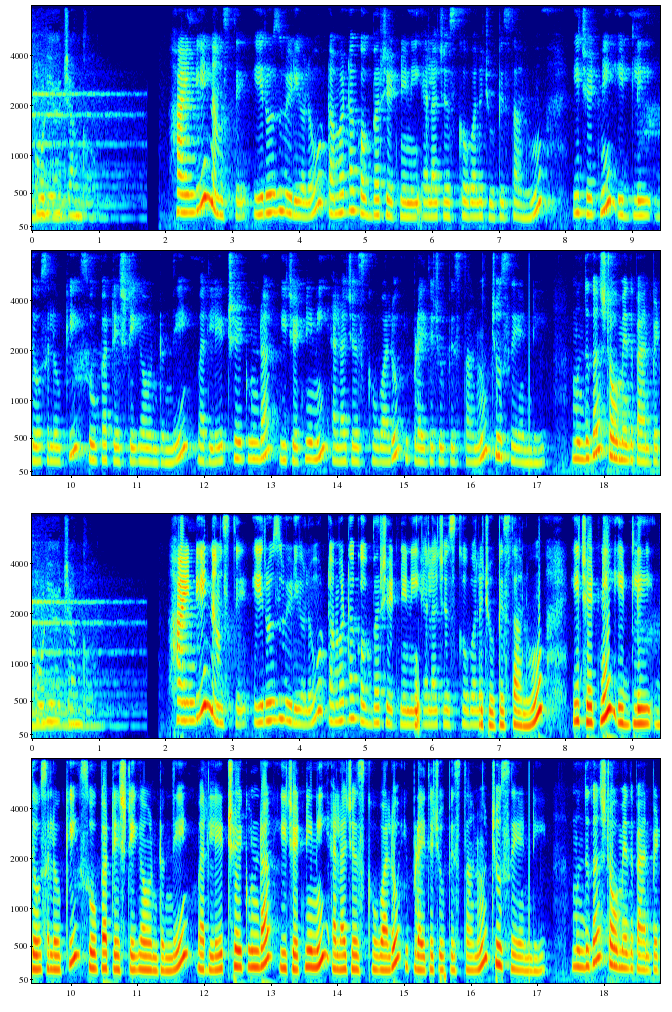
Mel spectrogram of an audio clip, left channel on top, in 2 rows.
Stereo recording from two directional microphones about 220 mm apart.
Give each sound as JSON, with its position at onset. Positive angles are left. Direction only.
{"t": 2.1, "sound": "a woman's voice", "side_deg": -50}
{"t": 3.8, "sound": "speech", "side_deg": 0}
{"t": 5.4, "sound": "a woman's voice", "side_deg": -50}
{"t": 6.4, "sound": "speech", "side_deg": -5}
{"t": 6.7, "sound": "a woman's voice", "side_deg": -50}
{"t": 17.5, "sound": "a woman's voice", "side_deg": -25}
